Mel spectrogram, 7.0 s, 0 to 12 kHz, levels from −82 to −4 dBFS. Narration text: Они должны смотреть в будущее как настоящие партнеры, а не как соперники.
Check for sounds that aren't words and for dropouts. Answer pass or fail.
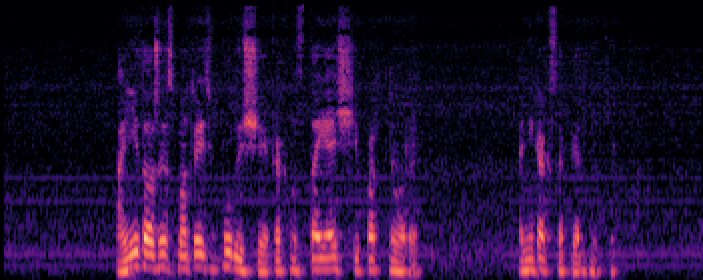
pass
